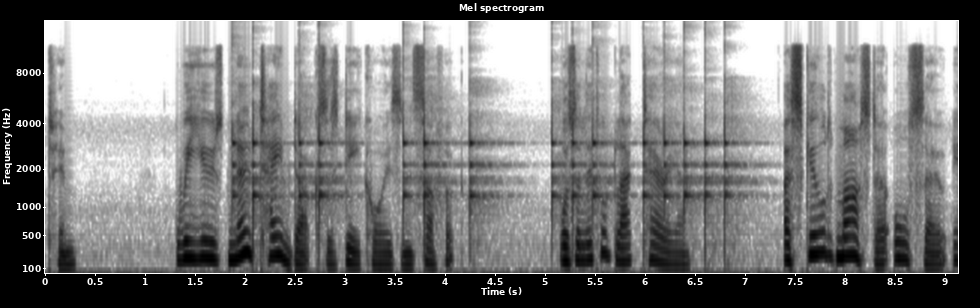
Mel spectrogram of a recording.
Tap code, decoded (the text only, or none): GFP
